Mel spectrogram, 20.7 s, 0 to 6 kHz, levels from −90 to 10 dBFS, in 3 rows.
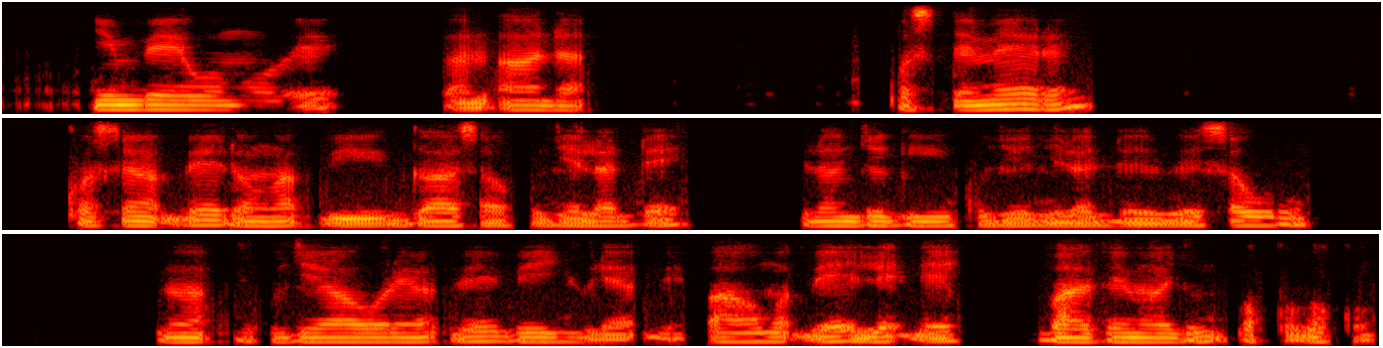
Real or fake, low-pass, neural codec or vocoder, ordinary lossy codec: real; 5.4 kHz; none; AAC, 48 kbps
